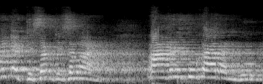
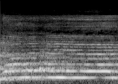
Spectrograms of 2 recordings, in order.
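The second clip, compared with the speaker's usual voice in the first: slow, hammed-up sinetron wail; mock soap opera plea; 4 semitones higher, much slower than usual. Preacher mocking how a soap opera daughter pleads, slowly hammed. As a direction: drag out "Jangan, ayah" like a soap star. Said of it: "kalau di sinetron".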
